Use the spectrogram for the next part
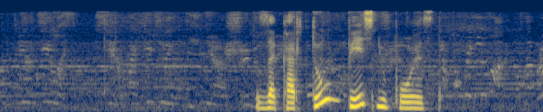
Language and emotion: Russian, positive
